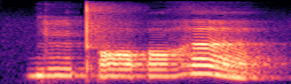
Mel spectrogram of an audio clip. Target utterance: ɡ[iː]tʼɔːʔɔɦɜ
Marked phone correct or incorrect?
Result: incorrect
